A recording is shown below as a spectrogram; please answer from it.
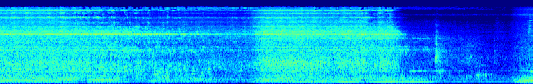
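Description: Cordless hammer drill boring into the concrete floor in two long runs with a short break about five seconds in. It stops about eight seconds in, leaving quieter work sounds and a single click.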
